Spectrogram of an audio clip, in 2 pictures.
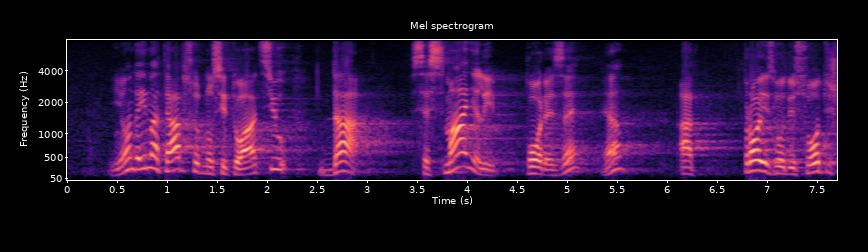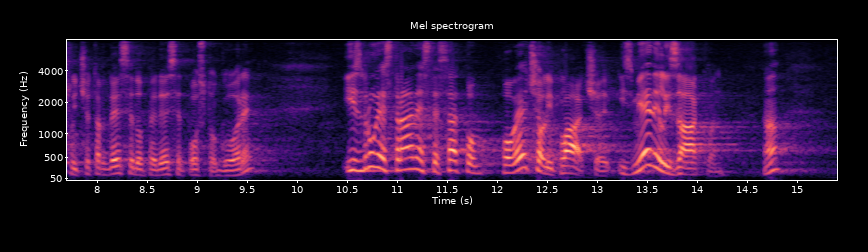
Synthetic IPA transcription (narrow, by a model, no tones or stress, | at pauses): io̞nd̪aimat̪e̞apsuɾd̪nusit̪uaːt̪sijud̪ase̞smaːɲilipo̞ɾe̞ze̞jel | apɾo̞izʋo̞d̪isuo̞t̪iʃlit͡ʃe̞t̪ərd̪e̞set̪d̪o̞pe̞d̪e̞set̪̚po̞st̪o̞ɡo̞ɾe̞ | izd̪ɾuɡe̞st̪ɾaːne̞st̪e̞sad̪̚popo̞ʋe̞t͡ʃaliplaːt͡ʃe̞izmje̞ːnilizaːko̞̰n | jel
